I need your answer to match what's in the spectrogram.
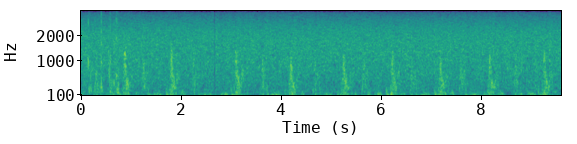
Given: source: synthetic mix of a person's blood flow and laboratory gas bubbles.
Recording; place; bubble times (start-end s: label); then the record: Doppler ultrasound of blood flow; precordium
0.10-0.46 s: bubbles
0.53-0.80 s: bubbles
From the record:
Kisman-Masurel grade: 212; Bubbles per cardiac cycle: several, 3 to 8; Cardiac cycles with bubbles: 1 to 10%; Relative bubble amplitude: moderate (0.250 to 0.450); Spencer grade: 1 (occasional bubble signal discernible with the cardiac motion signal, with majority of cardiac periods free of bubbles); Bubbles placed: only in the low amplitude regions of the cardiac cycle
